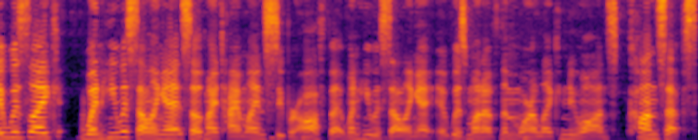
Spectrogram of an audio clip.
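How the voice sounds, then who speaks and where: Her pitch is fairly high with ordinary pitch variation, and her tone is bright and sharp. This woman talks at a fairly quick pace with hardly any pauses. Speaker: podcast co-host. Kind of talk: casual chat.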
